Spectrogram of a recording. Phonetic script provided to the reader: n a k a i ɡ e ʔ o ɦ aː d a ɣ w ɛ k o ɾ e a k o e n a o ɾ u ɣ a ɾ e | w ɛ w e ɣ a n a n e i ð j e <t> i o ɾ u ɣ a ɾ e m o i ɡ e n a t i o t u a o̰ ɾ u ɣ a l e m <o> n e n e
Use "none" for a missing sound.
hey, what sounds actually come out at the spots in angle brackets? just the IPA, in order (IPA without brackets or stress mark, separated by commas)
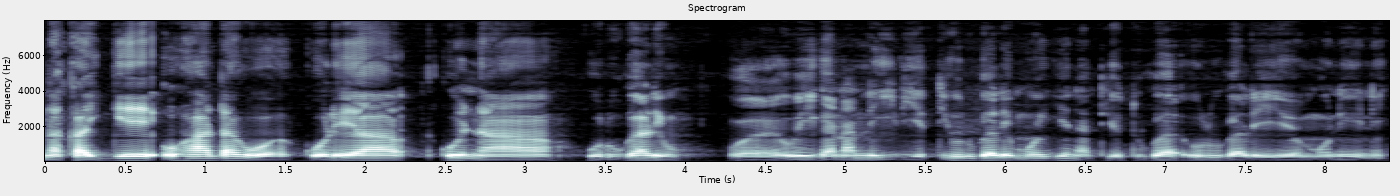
t, o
